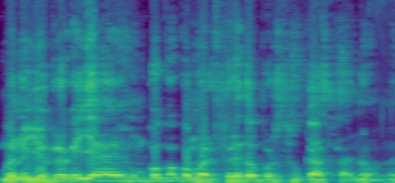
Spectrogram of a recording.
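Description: A man in an Andalusian accent at a very fast pace, with fairly even intonation. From Seville, Andalusia. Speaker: singer-songwriter; remote guest. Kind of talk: interview. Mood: warm, friendly. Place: home room. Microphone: video call.

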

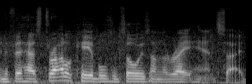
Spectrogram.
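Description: A man talks at a fairly quick pace with fairly even intonation. Faint music plays in the background. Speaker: presenter. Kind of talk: tutorial. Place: workshop.

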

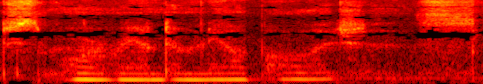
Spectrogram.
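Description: A soft-spoken voice whispers at a very slow pace. Light background noise is audible. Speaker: nail polish collection vlogger. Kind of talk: casual vlog chat. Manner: soft whispered show-and-tell. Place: home room.

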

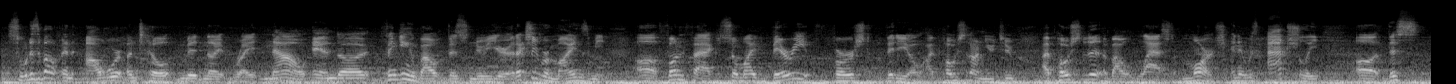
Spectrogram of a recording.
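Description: A man at a moderate pace, music in the background. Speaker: travel vlogger. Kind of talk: casual vlog chat. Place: boat. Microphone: phone near.

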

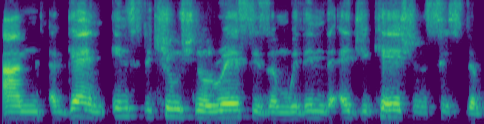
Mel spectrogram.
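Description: A man's dark, mellow tone with a Yorkshire accent, ordinary pitch variation and a quiet background. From West Yorkshire, England. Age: 60s. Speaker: community leader and project director. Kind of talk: presentation; talk presentation and discussion. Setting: video call. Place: home room. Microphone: video call.

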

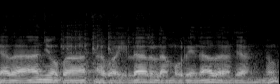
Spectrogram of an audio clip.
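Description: The voice has a dark, mellow tone and moves at a fairly slow pace, with light background noise behind it. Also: man. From Bolivia, La Paz. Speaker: immigrant. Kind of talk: interview. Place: home room. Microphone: lapel.

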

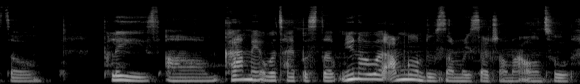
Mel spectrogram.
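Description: A woman with a Southern US accent speaks in a fairly low, somewhat breathy voice against a quiet background. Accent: southern drawl. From US South. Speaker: YouTuber. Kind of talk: casual tutorial vlog. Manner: casual, hesitant with fillers. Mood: casual, a bit scattered. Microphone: phone near.

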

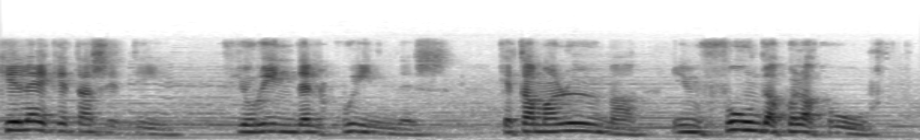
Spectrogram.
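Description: Faint music plays in the background as a man speaks at a very slow pace with a fairly high pitch and lively intonation. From Lombardy. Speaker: dialect poet. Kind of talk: poetry reading in Lombard dialect. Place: home room. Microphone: webcam.

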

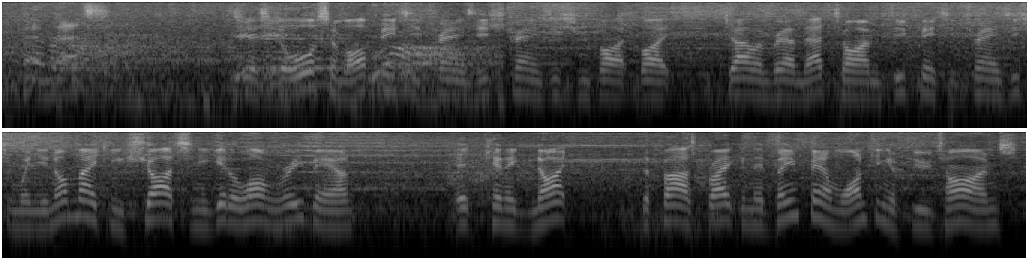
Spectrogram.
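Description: Through noticeable background noise, a man speaks in an animated, excited tone at a fairly high pitch with ordinary pitch variation. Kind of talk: live sports commentary. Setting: broadcast commentary of a basketball game. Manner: animated, fast play-by-play delivery with excited exclamations; analytical co-commentator giving tactical explanations.

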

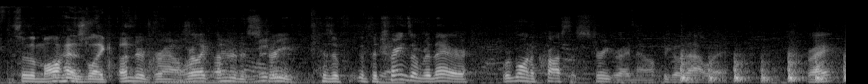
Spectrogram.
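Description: Through loud background noise, a man talks at a fairly quick pace. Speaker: travel vlogger. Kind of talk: casual vlog chat. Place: shop. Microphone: phone near.

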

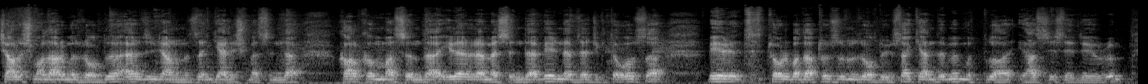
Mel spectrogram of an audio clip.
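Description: A man talks at a moderate pace in a medium pitch. His intonation is fairly even, and background noise is noticeable. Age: 70s. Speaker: lathe craftsman and former local politician. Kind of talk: interview answer.

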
